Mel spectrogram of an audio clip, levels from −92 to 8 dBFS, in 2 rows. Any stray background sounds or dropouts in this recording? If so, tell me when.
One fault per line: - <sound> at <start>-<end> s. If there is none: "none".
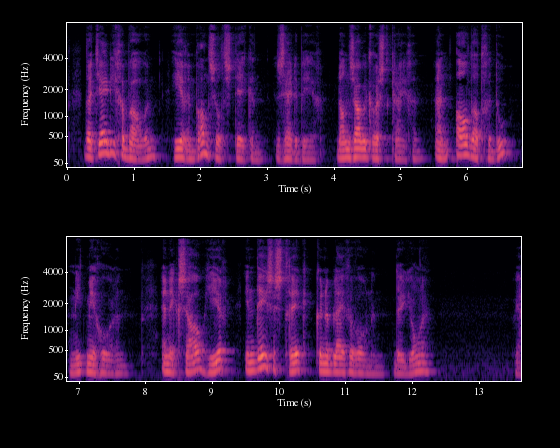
none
